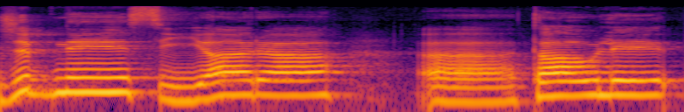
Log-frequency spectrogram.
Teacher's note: So this is a te marbuta basically. So this te marbuta is usually silent, like the word jibne, siyara, tawle, all these have a te marbuta.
